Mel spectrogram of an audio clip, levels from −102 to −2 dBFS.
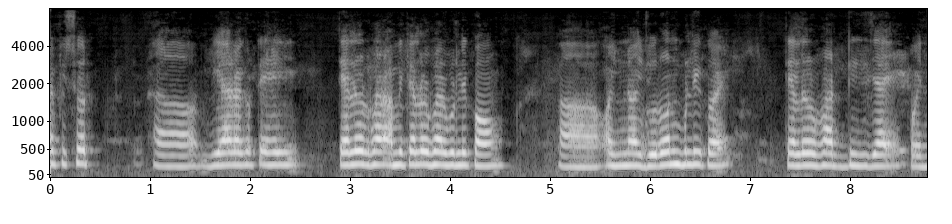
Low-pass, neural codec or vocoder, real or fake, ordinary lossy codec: none; codec, 16 kHz, 4 kbps, FreqCodec, larger model; fake; none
